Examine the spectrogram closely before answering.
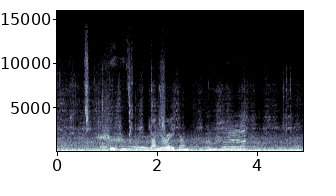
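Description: A young child speaks excitedly nearby.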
